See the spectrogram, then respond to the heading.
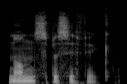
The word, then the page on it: non specific: British English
